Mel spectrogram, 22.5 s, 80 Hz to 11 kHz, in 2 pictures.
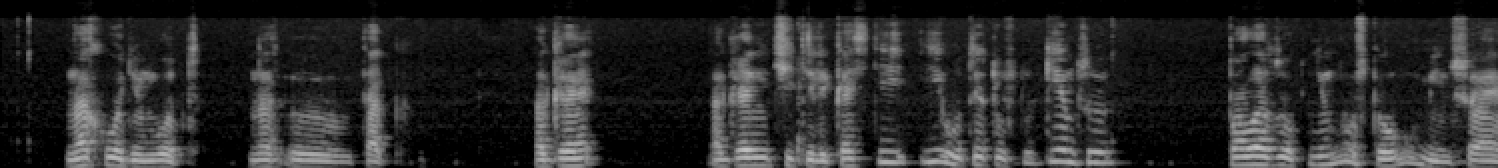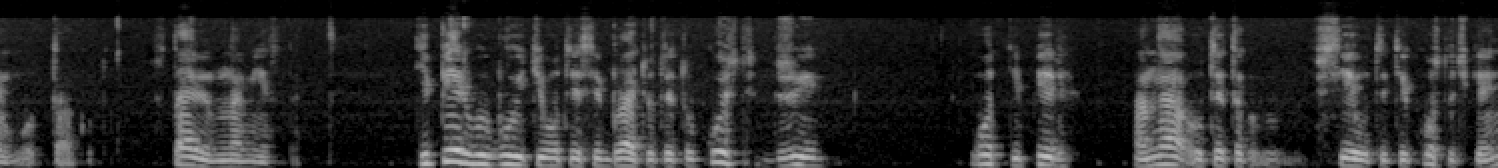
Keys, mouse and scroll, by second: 0.2 click, 8.5 click, 12.8 middle click, 14.9 click, 15.1 middle click, 16.7 g.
